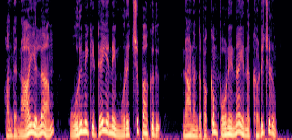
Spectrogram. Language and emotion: Tamil, fearful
